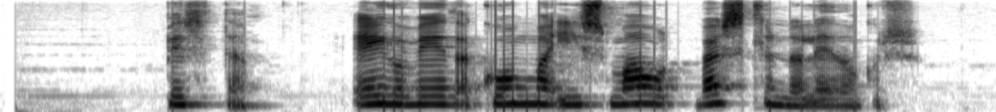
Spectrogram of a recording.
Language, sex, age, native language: Icelandic, female, 30-39, Icelandic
